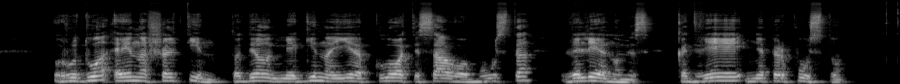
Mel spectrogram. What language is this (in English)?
Lithuanian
